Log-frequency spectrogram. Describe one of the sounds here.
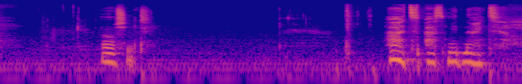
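A woman speaks softly and closely.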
